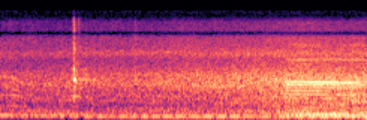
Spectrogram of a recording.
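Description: A steady low background rumble, with one sharp click about half a second in from a coil of plastic hose being handled.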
